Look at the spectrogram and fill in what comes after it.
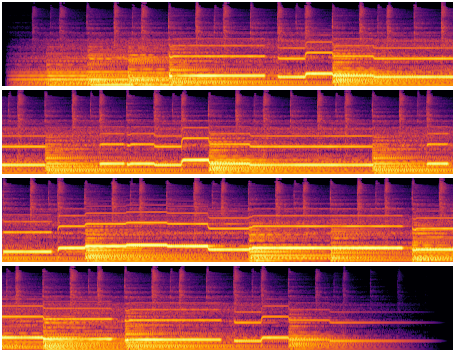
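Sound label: Jazz Waltz Sketch Melody Chord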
